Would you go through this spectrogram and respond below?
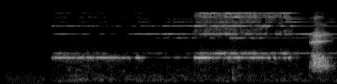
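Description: A telephone rings close by in a quiet room with an electronic, bell-like trill. After a brief pause the ring returns louder and brighter, and a short clatter follows at the end.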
